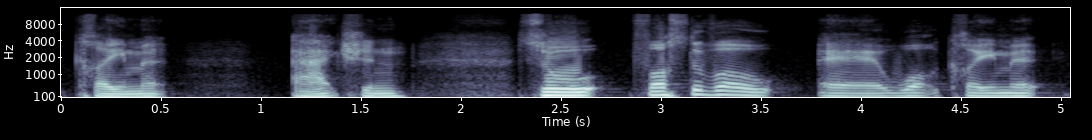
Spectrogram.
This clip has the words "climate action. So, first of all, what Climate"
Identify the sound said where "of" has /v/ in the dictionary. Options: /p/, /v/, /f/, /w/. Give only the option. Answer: /v/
